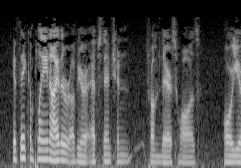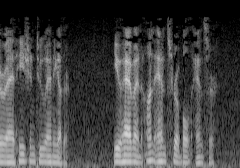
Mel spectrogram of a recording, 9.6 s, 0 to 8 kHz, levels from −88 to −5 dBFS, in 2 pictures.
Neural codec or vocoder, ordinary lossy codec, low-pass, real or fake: none; MP3, 24 kbps; 7.2 kHz; real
